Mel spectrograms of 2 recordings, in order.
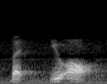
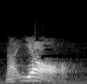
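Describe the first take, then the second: First: Said in the usual way. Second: Y'all said as one clipped Southern word, louder; Texas y'all. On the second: Shown as a demonstration. Preacher contrasts Texas y'all with you all, mock Southern y'all. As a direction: drop into a mock Texan y'all. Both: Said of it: "Not y'all, but you all".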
